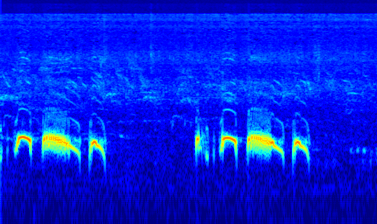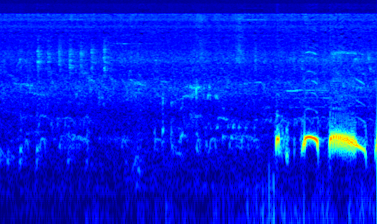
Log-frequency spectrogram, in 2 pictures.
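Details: Spotted dove repeating its cooing phrase three times, each made of several mellow coos with one longer note. The phrases are a few seconds apart, with quiet gaps and faint background rustle.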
